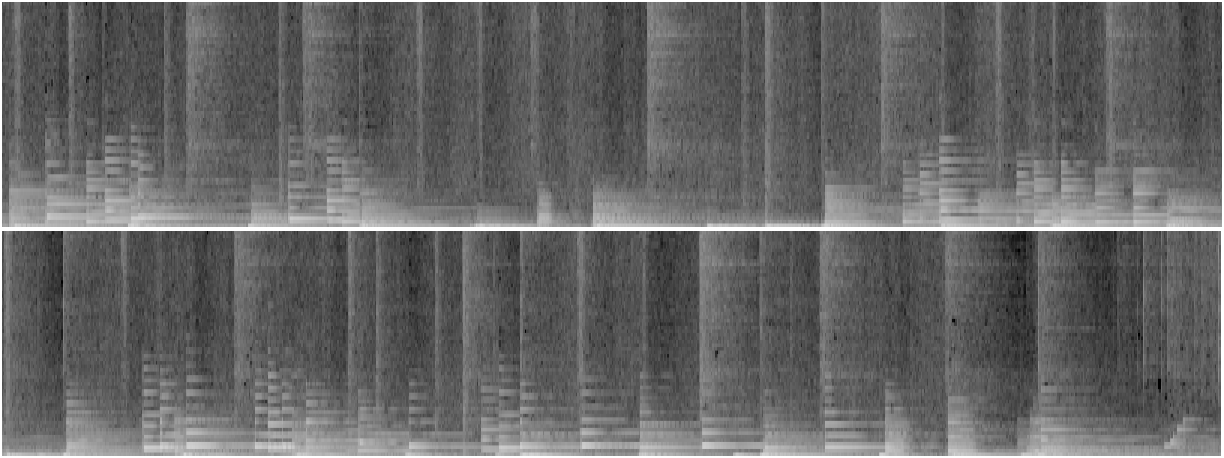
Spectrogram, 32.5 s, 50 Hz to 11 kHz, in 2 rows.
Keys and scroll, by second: 1.5 2, 18.5 space, 19.3 space, 19.6 ctrl+shift+s, 21.7 BackSpace, 21.9 BackSpace, 22.3 s, 22.3 t, 22.6 Tab, 26.7 space, 31.7 1.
